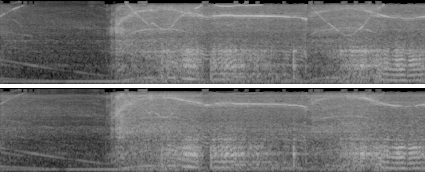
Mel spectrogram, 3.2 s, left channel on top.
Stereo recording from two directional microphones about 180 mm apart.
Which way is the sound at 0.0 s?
15° right (ahead or behind).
